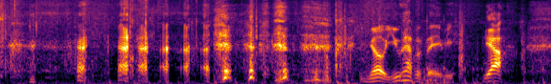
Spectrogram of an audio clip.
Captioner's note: laughs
